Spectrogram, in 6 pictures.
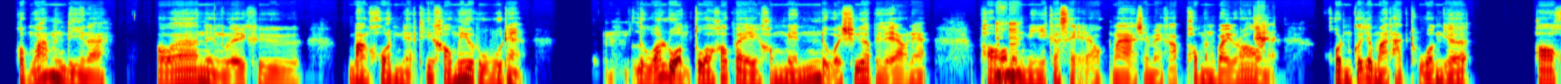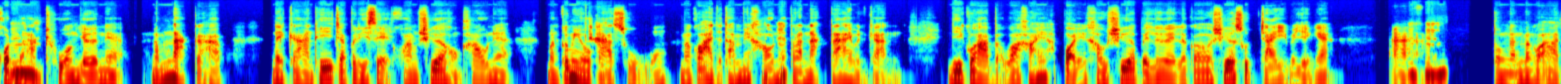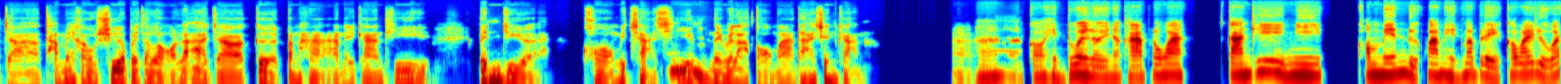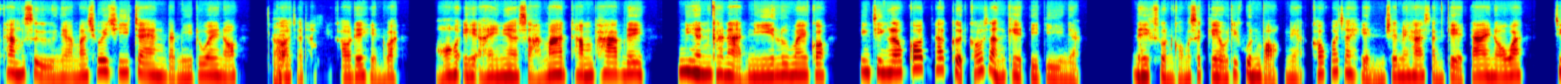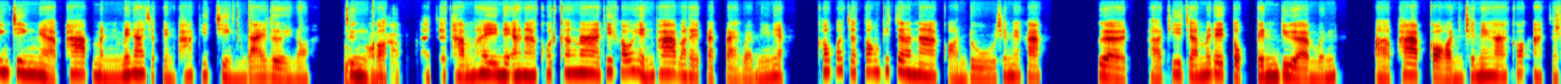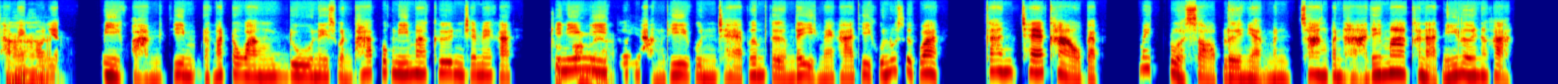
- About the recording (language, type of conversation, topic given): Thai, podcast, การแชร์ข่าวที่ยังไม่ได้ตรวจสอบสร้างปัญหาอะไรบ้าง?
- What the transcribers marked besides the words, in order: throat clearing; in English: "สเกล"; other background noise; tapping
